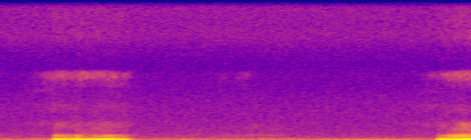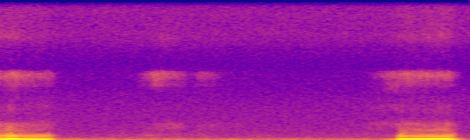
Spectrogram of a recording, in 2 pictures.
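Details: Dog snoring while asleep as the household sleeps; three low rattling snores roughly every four seconds, each about half a second long with a faint airy whistle, separated by quiet breathing and room hush.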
